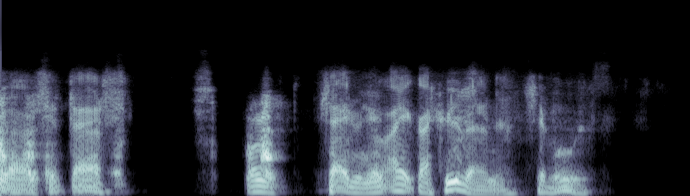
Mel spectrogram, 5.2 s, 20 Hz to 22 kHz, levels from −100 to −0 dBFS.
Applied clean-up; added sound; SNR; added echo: neural mask model Resemble Enhance denoiser.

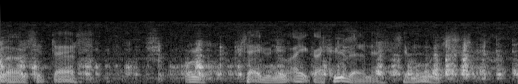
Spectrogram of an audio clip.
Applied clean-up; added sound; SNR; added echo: none; Writing; -1 dB; none.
